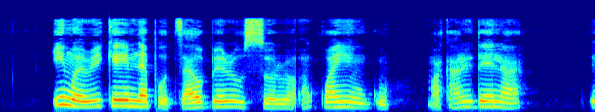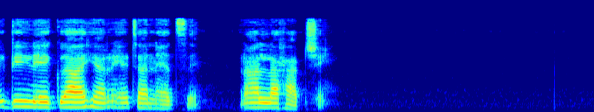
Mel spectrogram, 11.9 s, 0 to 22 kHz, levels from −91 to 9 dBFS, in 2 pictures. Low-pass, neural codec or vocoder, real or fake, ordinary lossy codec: 10.8 kHz; codec, 24 kHz, 0.9 kbps, WavTokenizer, medium speech release version 2; fake; AAC, 96 kbps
